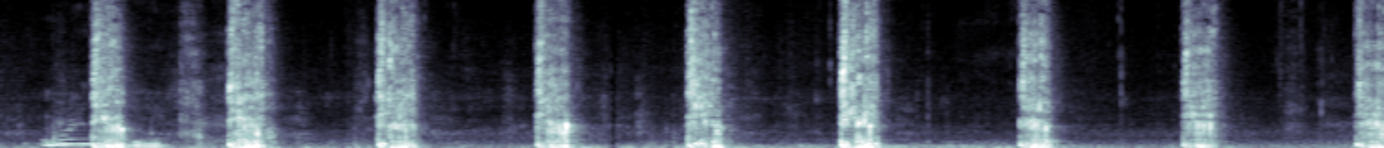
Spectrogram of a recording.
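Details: Dachshund on a bed: a run of about nine sharp, explosive sneezes roughly once a second with brief breaths between, a sneezing fit.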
